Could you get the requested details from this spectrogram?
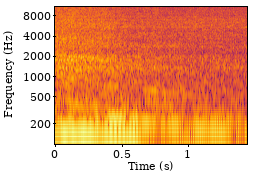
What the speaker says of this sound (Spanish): ahora el motor está andando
